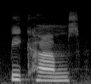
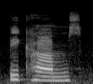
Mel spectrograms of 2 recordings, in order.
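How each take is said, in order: Both takes have the same delivery.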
